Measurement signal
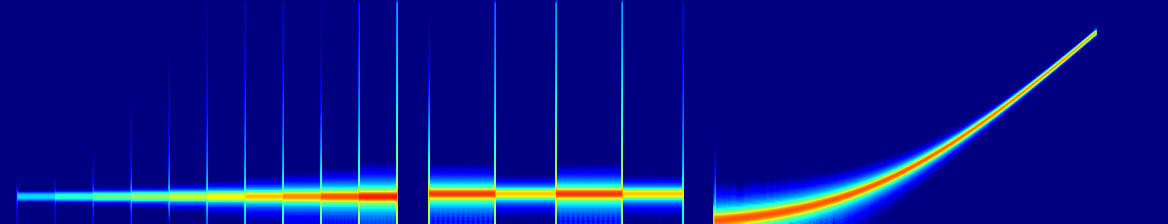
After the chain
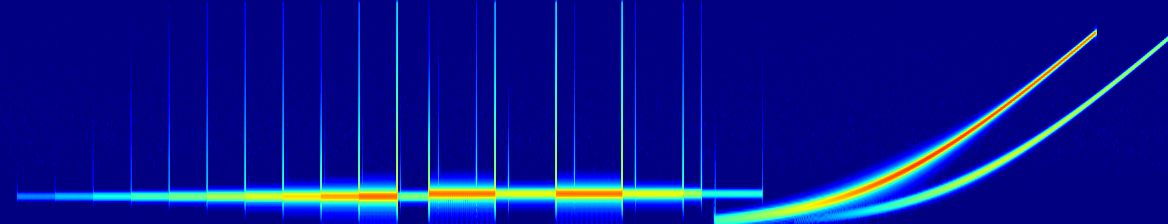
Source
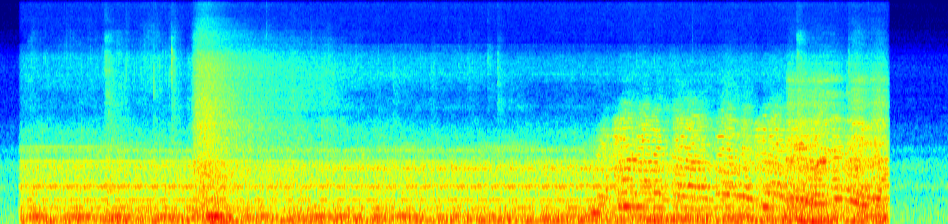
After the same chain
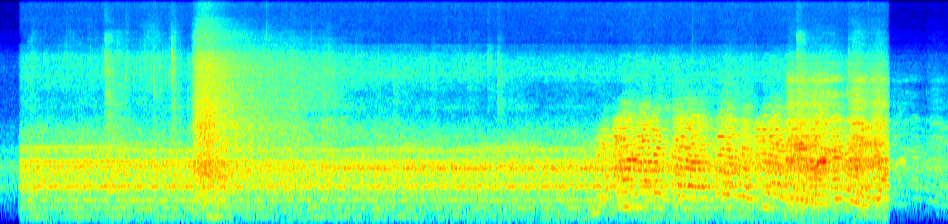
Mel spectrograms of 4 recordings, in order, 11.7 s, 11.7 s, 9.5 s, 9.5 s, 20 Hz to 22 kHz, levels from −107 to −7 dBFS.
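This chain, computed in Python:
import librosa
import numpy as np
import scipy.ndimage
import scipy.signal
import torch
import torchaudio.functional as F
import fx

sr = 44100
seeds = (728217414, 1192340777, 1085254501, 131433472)

p1 = scipy.signal.sosfilt(scipy.signal.butter(2, 930.0, 'highpass', fs=sr, output='sos'), x)
p2 = p1 + fx.echo_single(p1, sr, ms=793, db=-23.0, dry=0)
y = p2 * librosa.db_to_amplitude(5.5)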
